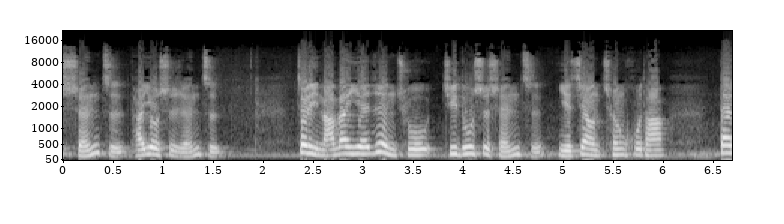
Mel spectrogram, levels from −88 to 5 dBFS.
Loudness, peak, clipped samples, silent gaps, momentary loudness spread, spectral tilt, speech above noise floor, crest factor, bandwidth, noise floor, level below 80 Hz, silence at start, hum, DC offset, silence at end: -11 LUFS; 0 dBFS; 0.2%; none; 9 LU; -5 dB/octave; 26 dB; 10 dB; 14 kHz; -36 dBFS; -50 dBFS; 0 s; none; under 0.1%; 0 s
